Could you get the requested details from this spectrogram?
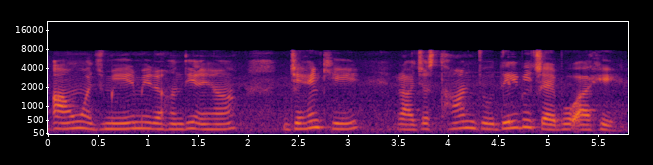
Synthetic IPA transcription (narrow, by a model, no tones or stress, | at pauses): aːũɐd͡ʑmeːɾmẽɾɐɦə̃nd̪iaɦijã | d͡ʑɐ̃ɦɪ̃kʰeː | ɾaːd͡ʑəst̪ʰaːnd͡ʑoːd̪ɪlbʱit͡ɕaːɪboʔaːɦeː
